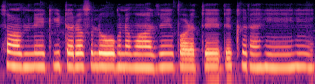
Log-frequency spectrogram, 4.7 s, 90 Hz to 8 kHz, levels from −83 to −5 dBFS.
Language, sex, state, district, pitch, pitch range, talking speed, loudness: Hindi, female, Madhya Pradesh, Bhopal, 230 Hz, 220-230 Hz, 115 wpm, -16 LUFS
